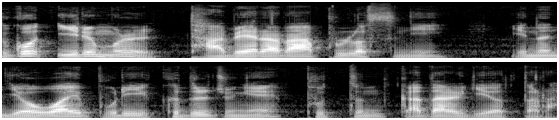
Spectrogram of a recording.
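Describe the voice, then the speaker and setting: A man speaks at a moderate pace in an ordinary speaking voice, with medium pitch and ordinary pitch variation. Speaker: pastor. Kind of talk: Bible reading aloud.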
